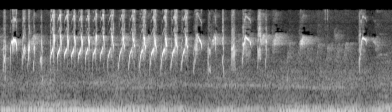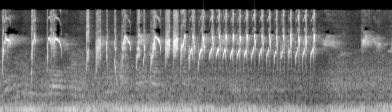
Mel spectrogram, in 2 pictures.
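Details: Black-throated sunbird, described as a top-class bird, giving long runs of rapid, high, evenly spaced chips that form trills, broken by a pause with a few sharp notes before the trill resumes.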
